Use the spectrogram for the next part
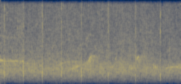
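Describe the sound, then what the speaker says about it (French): A television show audience applauds Indra with dense, steady clapping, loud and sustained throughout. "Applaudissements pour Indra, mesdames, messieurs"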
